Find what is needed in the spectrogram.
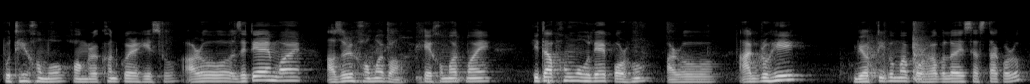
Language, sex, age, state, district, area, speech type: Assamese, male, 18-30, Assam, Biswanath, rural, spontaneous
